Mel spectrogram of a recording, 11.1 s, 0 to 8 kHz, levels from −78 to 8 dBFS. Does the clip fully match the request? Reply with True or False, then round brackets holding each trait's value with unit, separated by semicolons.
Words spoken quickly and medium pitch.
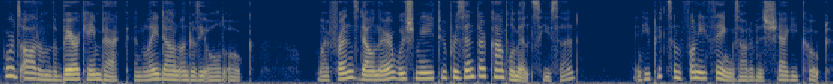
False (195 wpm; 180 Hz)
